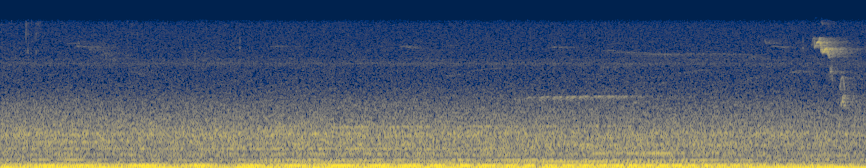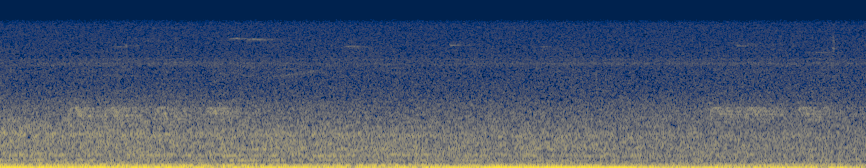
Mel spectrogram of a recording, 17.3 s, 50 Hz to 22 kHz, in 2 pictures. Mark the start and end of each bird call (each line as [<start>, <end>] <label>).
[5.10, 6.40] unidentified bird
[8.00, 8.60] American Robin (Turdus migratorius)
[9.30, 17.30] American Crow (Corvus brachyrhynchos)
